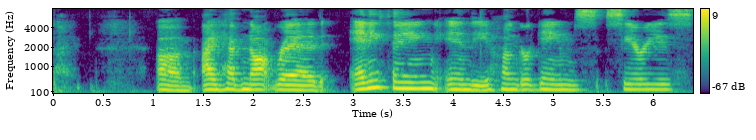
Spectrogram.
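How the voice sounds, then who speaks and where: A woman's fairly low voice with a slight Southern US accent and fairly even intonation. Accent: slight Southern American twang. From Florida, US South. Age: 30s. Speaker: craft youtuber. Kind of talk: casual chat. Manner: casual, with many fillers and restarts.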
